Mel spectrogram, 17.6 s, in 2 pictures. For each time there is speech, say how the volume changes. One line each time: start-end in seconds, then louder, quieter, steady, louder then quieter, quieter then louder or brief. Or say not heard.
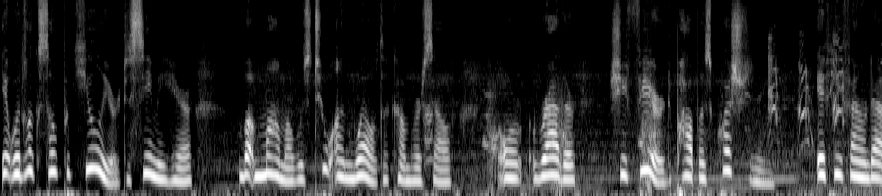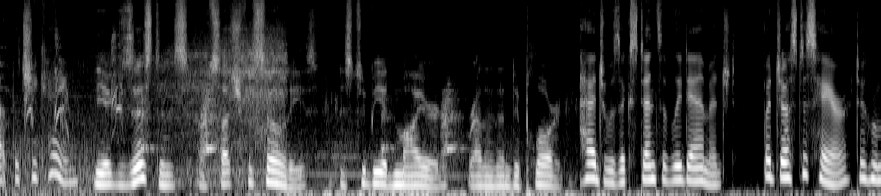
0.0-17.5 steady.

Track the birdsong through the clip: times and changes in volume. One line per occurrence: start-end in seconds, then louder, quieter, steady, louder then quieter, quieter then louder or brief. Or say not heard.
not heard.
